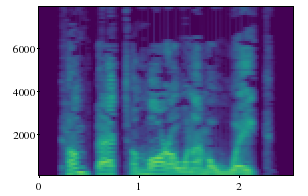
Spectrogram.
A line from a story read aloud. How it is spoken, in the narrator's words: Trying to sound as indignant as I can manage, I shout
